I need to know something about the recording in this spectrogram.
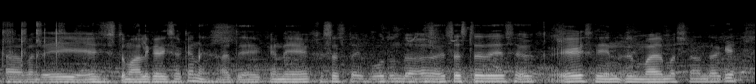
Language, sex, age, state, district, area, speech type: Dogri, male, 18-30, Jammu and Kashmir, Udhampur, rural, spontaneous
